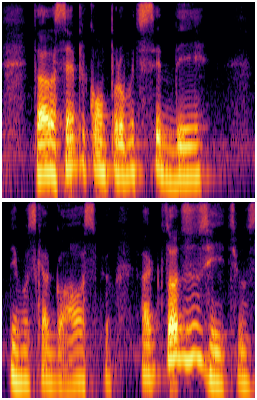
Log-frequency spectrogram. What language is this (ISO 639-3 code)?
por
